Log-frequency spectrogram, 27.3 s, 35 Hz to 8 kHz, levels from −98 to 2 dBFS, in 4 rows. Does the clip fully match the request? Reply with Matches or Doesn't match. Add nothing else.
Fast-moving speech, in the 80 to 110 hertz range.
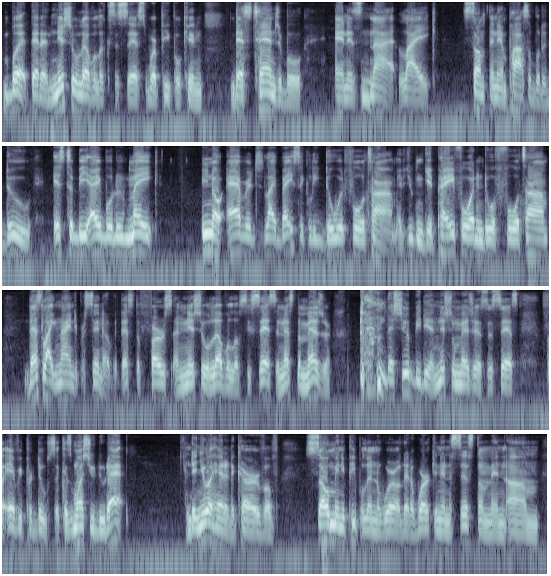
Matches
